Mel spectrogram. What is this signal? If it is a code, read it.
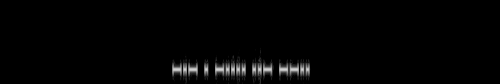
Morse code, heard as a keyed tone, about 48 wpm, 700 Hz. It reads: KE6UZ
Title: USA Call Signs - 5 Characters - Repeated 3x - 45wpm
